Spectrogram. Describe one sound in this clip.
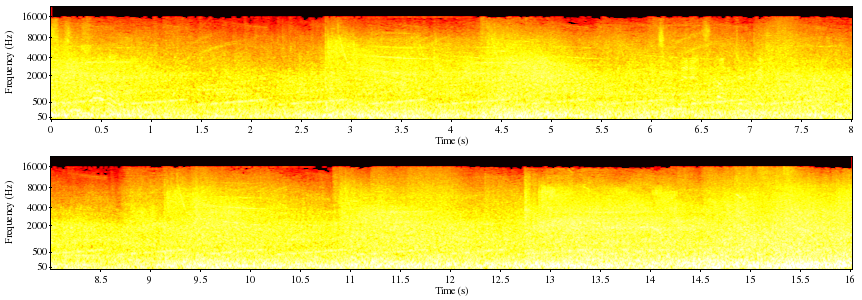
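Explosions boom and rumble in a video game.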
